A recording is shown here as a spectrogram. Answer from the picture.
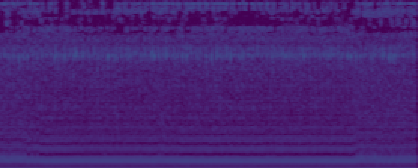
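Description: Near silence: only a faint, steady hum in the broadcast's audio.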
